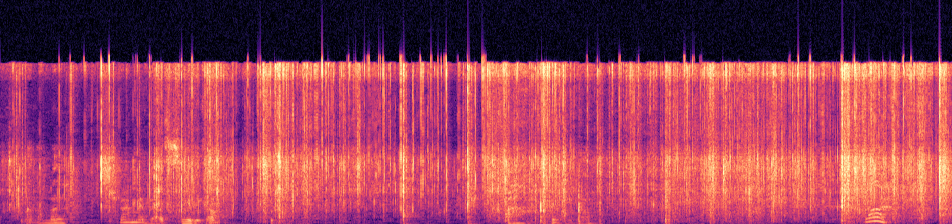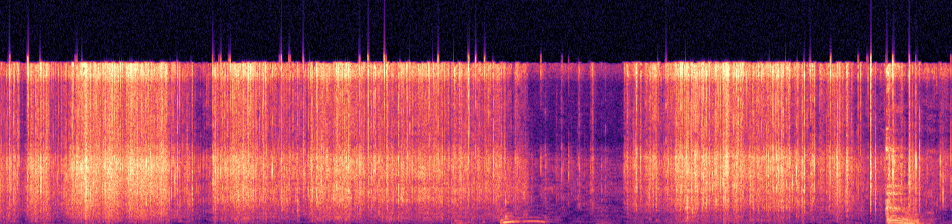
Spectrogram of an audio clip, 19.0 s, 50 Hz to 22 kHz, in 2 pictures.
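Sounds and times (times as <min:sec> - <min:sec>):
plastic bag crinkling: 0:00.0 - 0:19.0.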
